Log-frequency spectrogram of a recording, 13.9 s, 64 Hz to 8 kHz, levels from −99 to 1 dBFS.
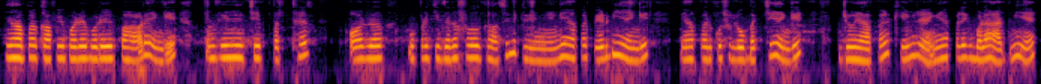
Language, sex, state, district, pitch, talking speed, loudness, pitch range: Hindi, female, Andhra Pradesh, Chittoor, 280 Hz, 175 wpm, -23 LUFS, 270-295 Hz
